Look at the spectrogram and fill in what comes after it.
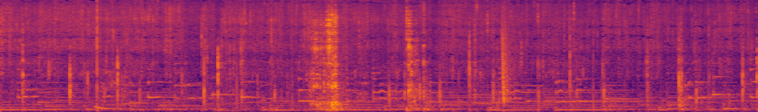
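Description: Dried red chillies, minced ginger and sliced garlic sizzling in hot oil in a nonstick wok to scent the oil, stirred with a wooden spoon. The spoon scrapes and knocks against the pan, loudest about five seconds in.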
